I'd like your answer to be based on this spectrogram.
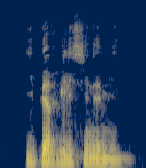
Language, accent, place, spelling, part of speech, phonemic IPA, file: French, France, Lyon, hyperglycinémie, noun, /i.pɛʁ.ɡli.si.ne.mi/, LL-Q150 (fra)-hyperglycinémie.wav
- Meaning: hyperglycinemia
